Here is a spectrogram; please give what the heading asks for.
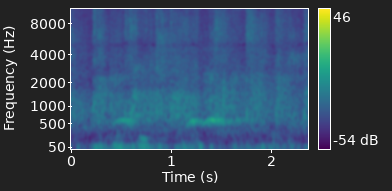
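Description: A crowd applauds in a steady, dense wash of clapping that holds for a couple of seconds, moderately loud, with a few voices calling out over it.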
